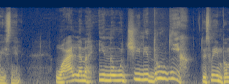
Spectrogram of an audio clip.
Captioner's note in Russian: Говорит на арабском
